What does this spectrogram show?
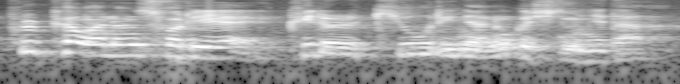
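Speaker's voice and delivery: usual speaking voice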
